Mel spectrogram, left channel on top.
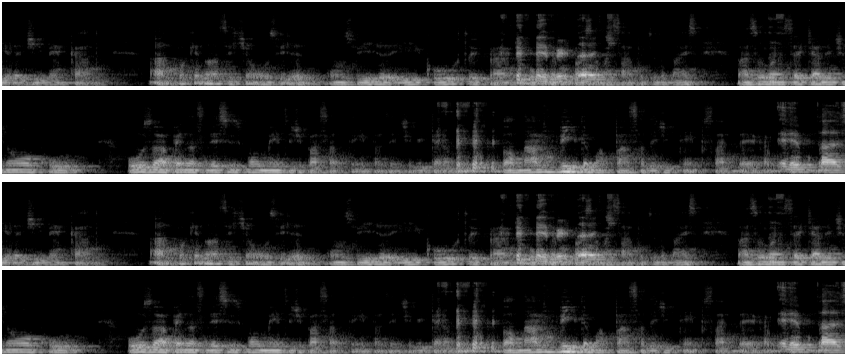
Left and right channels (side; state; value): both; identical; correlation 1.00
